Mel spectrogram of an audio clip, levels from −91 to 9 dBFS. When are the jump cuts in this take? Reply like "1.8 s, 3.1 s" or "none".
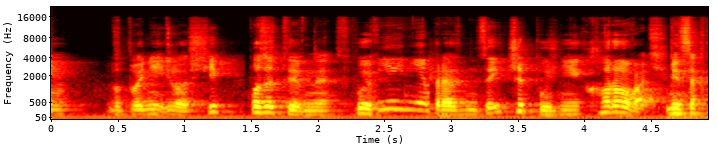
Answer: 1.4 s, 2.4 s, 2.8 s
